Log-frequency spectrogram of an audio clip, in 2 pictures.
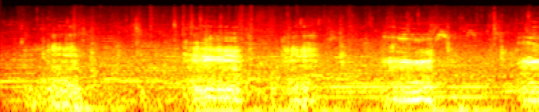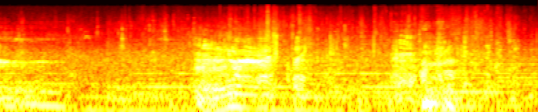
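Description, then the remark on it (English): Several wild boars grunt and growl roughly and ferociously in repeated bursts while eating grain fed to them, with snuffling and the rustle of grain between calls, moderately loud, in Aranjuez. “Your Majesty, as you ordered, I fed the wild boars with grain, which was eaten with great ferocity and growling.”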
